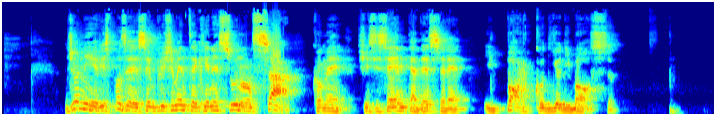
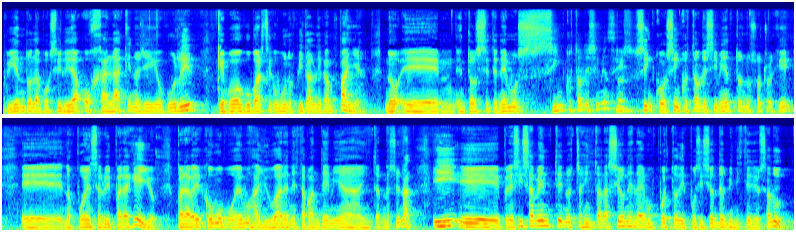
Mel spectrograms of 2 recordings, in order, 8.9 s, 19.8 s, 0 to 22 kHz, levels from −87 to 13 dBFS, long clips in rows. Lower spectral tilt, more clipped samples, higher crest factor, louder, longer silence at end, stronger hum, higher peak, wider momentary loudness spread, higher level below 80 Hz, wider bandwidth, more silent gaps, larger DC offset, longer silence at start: second, -4 dB/octave vs -6 dB/octave; neither; about the same, 14 dB vs 18 dB; first, -12 LUFS vs -20 LUFS; first, 0.45 s vs 0 s; neither; about the same, 0 dBFS vs -2 dBFS; first, 10 LU vs 7 LU; about the same, -46 dBFS vs -44 dBFS; about the same, 16.5 kHz vs 16 kHz; neither; neither; first, 0.8 s vs 0 s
